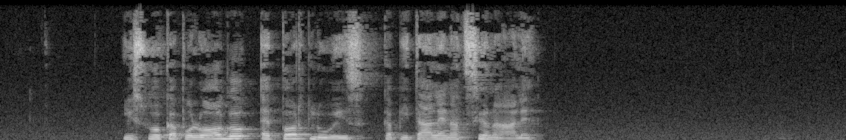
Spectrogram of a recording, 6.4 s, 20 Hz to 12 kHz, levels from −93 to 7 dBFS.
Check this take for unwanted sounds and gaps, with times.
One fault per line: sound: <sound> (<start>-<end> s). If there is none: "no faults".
no faults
